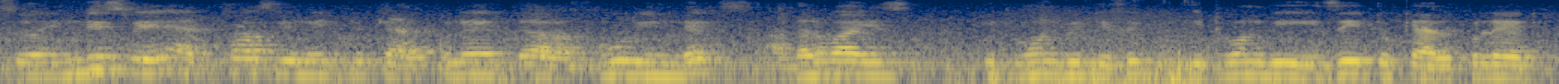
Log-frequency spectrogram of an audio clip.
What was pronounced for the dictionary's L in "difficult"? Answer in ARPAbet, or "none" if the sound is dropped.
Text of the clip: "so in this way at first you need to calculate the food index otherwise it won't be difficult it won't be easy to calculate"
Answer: none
